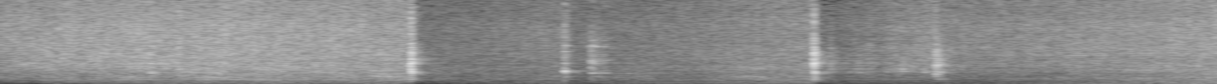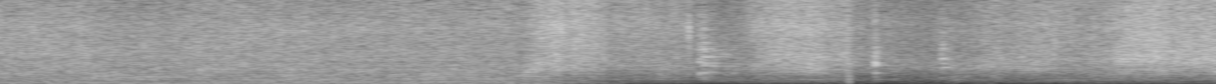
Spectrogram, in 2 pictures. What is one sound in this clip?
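Food sizzles in hot oil in a wok.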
